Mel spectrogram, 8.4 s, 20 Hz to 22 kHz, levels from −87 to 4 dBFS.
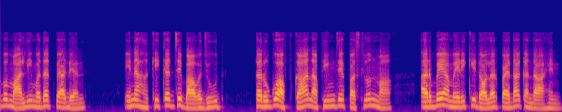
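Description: No technical faults can be heard in this speech. It carries G.722 wideband telephone coding: the sound stops at about 7.7 kHz, and there is a light hiss in the upper band plus a slightly noisier lower band, which fits the 48 kbit/s mode.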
